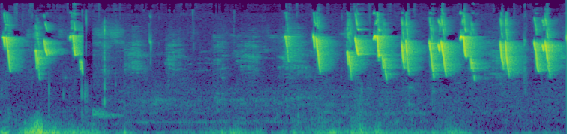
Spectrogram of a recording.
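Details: Saffron finch at a feeding spot, making noise: a few high chirps, a pause with low rumble, then a fast run of sharp, downward-slurred notes repeated about twice a second.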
